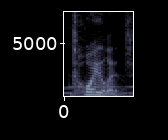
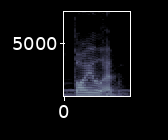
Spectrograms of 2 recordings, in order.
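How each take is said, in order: First: The T is made behind the upper gums. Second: The T is made with tongue against teeth. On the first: This is how English speakers say it. "Toilet, so t" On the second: This is how Indonesian speakers say it. "But in Indonesian, people would say toilet"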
